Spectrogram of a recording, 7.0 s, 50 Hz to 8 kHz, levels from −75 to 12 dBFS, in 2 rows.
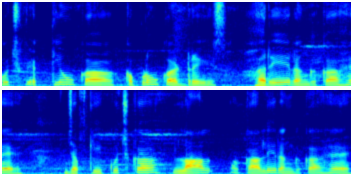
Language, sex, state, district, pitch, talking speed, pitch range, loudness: Hindi, female, Uttar Pradesh, Jyotiba Phule Nagar, 175 Hz, 155 wpm, 165-200 Hz, -17 LUFS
